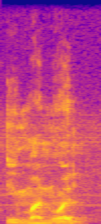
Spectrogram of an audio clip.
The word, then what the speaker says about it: Immanuel: La pronunciación correcta, la verdad, todo indica, es Immanuel, porque Im significa con, Nu es nosotros, Él es poderoso. Entonces, con nosotros el poderoso, Immanuel.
